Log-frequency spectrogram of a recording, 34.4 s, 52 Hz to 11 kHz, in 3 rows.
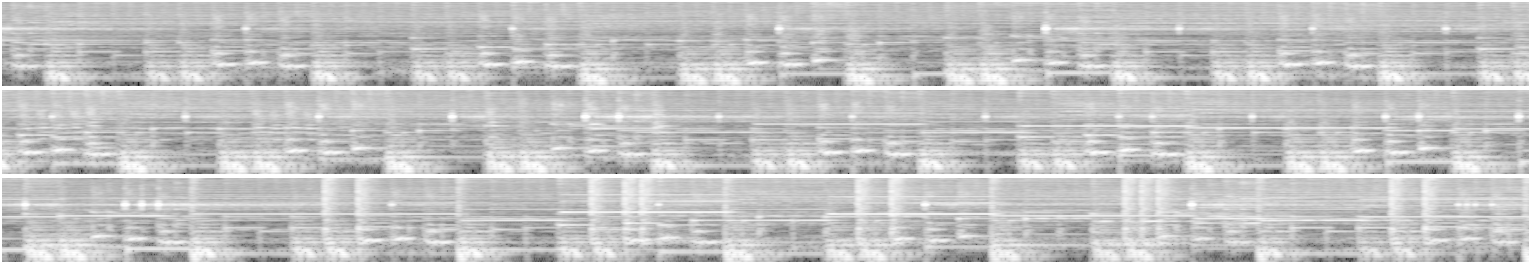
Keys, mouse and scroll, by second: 3.9-5.5 scroll down 2, 5.5 g, 7.4 click, 8.1-9.0 scroll up 1, 9.0 g, 11.6 click, 12.8-13.4 scroll down 2, 15.5-18.5 drag, 19.7-22.9 drag, 26.8-27.9 scroll up 1, 27.9 Tab, 29.3 g, 31.9 click, 32.7 g.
